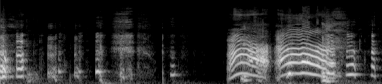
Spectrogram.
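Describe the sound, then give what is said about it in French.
Brief speech, a short pause, then a person loudly imitates an eerie cry resembling a crow's call: a wavering, wailing call in two rising-and-falling swoops. “Ça s'apparente de cri d'une corneille.”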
